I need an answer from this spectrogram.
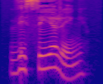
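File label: "visering", Swedish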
